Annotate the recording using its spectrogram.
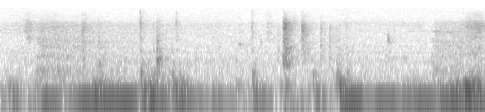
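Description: Handling noise from a handheld camcorder on the move: a few scattered light clicks and knocks, one sharper than the rest near the middle, over a steady low hum.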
